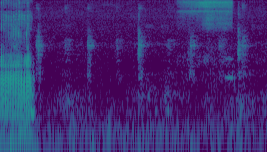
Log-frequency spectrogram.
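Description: A Boston Terrier gives one loud, rattling snort-snore, then breathes in soft, rasping puffs.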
